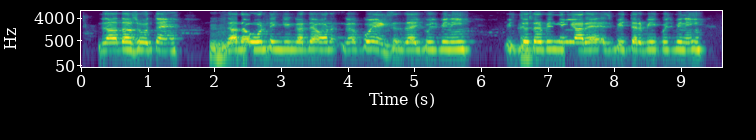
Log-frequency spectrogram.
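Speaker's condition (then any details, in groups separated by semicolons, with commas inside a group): Motor neurone disease; forearm fasciculations and twitching; voice strong and loud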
